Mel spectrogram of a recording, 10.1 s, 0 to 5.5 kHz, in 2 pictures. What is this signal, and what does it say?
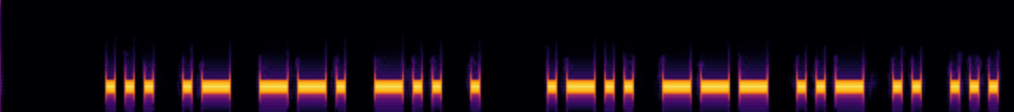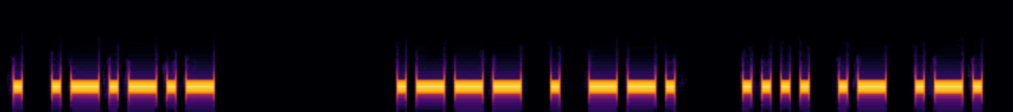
Morse code, heard as a keyed tone, about 25 wpm, 600 Hz. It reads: SAGDE LOUISE. JEG HAR
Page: Ferie 25 wpm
